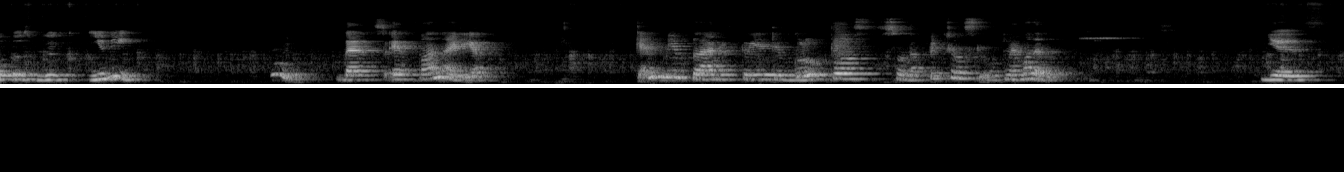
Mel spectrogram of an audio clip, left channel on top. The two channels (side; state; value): right; silent; digital silence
